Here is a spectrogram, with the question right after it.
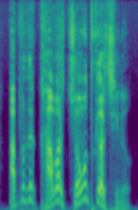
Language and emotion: Bengali, happy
